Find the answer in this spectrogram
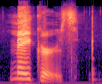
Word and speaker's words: MACRS: and we pronounce it makers and they even put the little quote there so you understand the acronym is MACRS and we say makers to compute makers depreciation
